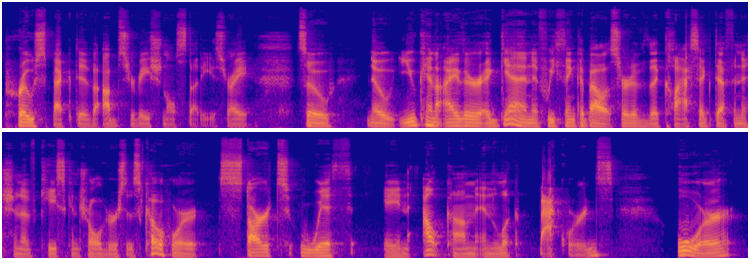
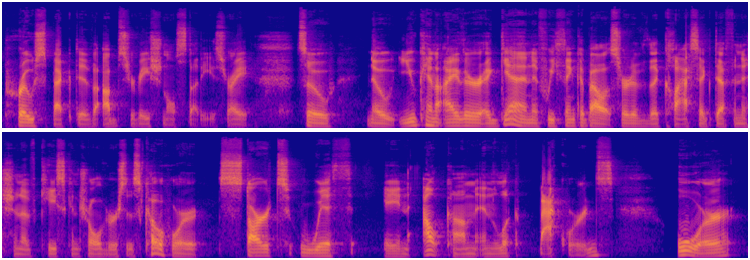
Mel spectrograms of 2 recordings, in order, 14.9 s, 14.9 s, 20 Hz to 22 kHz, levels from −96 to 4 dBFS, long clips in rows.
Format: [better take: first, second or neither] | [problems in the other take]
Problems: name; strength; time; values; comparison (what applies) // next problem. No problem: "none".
first | thin; very slightly; fading below 500 Hz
